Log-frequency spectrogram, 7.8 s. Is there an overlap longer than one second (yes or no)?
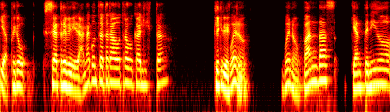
no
